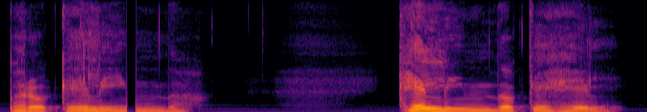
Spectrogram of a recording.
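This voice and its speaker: Impassioned woman pastor, slow delivery. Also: lowish voice, steady tone, dry recording, clean studio sound. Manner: swings between soft hushed passages and loud impassioned preaching. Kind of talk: sermon. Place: church.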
